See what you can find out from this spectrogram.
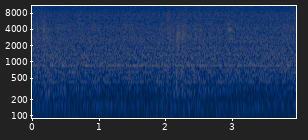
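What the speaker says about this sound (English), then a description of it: "There's the other train." A train runs steadily in Transport Fever 2, a continuous low rumble and rolling noise with a faint hiss on top, level and unbroken throughout with no talking.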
